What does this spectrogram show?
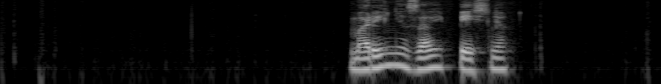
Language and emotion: Russian, neutral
